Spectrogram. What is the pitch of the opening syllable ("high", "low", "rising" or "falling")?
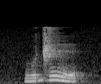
rising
